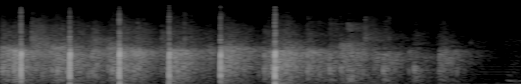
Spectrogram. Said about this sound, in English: If you believe Jesus is the only way, would you give the Lord a hand clap today?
